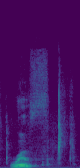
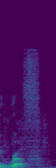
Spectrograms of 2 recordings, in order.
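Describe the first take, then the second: First: "Roof" with a long OO, as in food; long, tense vowel in "Roof"; correct pronunciation. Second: "roof" with a short vowel, as in foot; lax, short vowel in "roof", like ruff; wrong pronunciation. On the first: Teaching viewers the right word, long OO. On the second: Warning viewers off this version, short vowel. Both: Shown as a demonstration. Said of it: "Do not say roof".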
